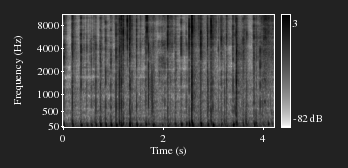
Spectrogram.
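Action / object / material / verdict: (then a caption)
scrape / thin plastic bag / plastic / none. A thin, empty, translucent plastic bag is held and crinkled with the fingertips close to the microphone. It gives a rapid run of short, dry crackles and crisp pops with soft low thumps underneath and bright rustling on top. The crinkling continues unevenly for about four seconds.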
